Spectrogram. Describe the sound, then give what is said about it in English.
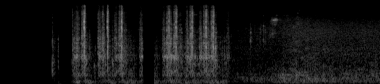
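Typewriter-style typing accompanies words appearing on screen: two rapid bursts of crisp clacks separated by a short pause, then a faint lingering hiss. “It begins with the following words being typed out on the screen: October 15th, 2001, Washington, D.C.”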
